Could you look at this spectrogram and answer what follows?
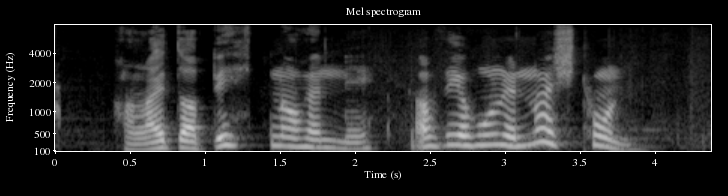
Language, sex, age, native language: Icelandic, male, 16, Icelandic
